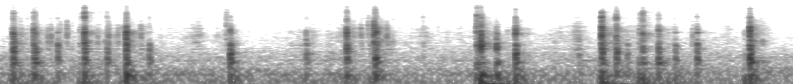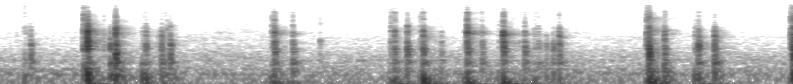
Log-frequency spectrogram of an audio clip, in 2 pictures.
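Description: Fingertips type on a mechanical keyboard with an aluminium case and plastic keycaps, producing a quick, irregular stream of sharp clicky keystrokes. Each press has a bright clack over a deep, low thock and dies away quickly.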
